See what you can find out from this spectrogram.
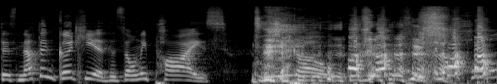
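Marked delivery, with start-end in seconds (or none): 0.0-3.3 put-on New York Long Island accent. Telling a story about a pie line, the speaker quotes a girl in the thickest Long Island accent. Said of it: "she has the thickest Long Island accent".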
